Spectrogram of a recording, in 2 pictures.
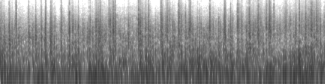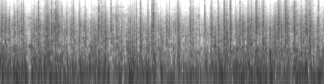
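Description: Steady, dense outdoor rumble with constant crackling, picked up by an eyewitness's smartphone microphone while filming.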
